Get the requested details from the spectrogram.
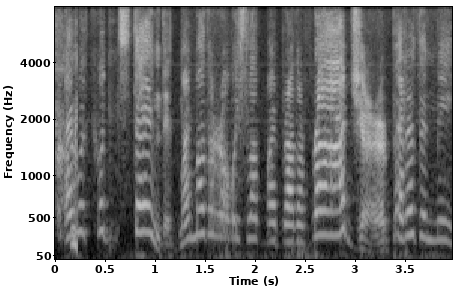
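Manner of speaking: put-on high-pitched, heavy German accent. Comparing accents with another speaker, quoting Doofenshmirtz in a German accent. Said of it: "Paul Frees doing the German accent".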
